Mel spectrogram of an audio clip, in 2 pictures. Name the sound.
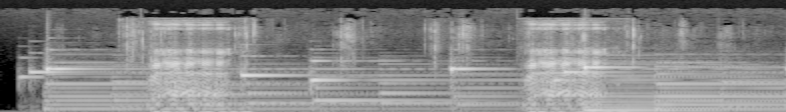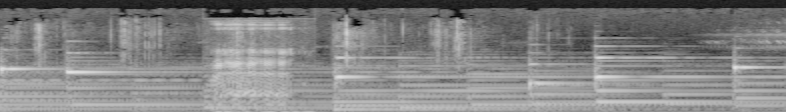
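goats bleating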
